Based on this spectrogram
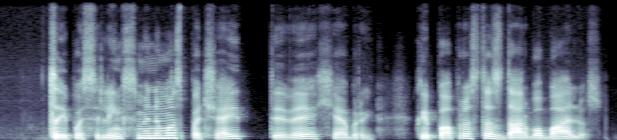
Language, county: Lithuanian, Panevėžys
